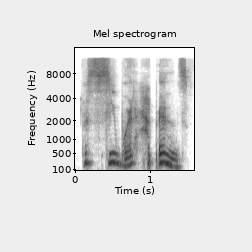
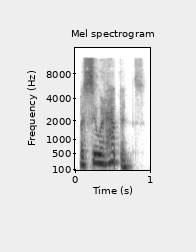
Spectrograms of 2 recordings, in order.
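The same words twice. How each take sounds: First: "Let's see what happens." whispered slowly and softer. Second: Said in the usual way. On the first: Real, not acted. Echoed as a slow whisper.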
